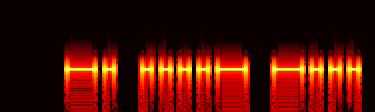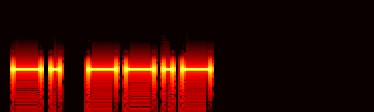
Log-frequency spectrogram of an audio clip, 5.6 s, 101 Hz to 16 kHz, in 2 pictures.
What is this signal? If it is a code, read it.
Morse code, heard as a keyed tone, about 17 wpm, 700 Hz. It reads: N4BNQ
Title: USA Call Signs - 5 Characters - Repeated 2x - 17wpm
